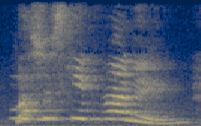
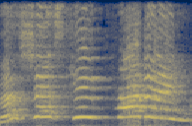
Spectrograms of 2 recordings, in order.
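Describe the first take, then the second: First: High, loud urging. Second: Very high full yell; yelled urging. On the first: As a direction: push the runner onward. Urging a party member upstairs. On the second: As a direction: yell it over the other's protest. Repeats the order, escalating. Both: Acted.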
